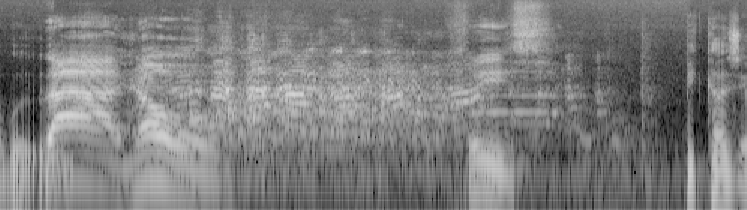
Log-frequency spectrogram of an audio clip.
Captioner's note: laugh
